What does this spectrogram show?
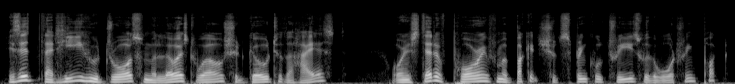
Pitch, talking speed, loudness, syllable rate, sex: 120 Hz, 235 wpm, -20 LUFS, 5.6 syllables/s, male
